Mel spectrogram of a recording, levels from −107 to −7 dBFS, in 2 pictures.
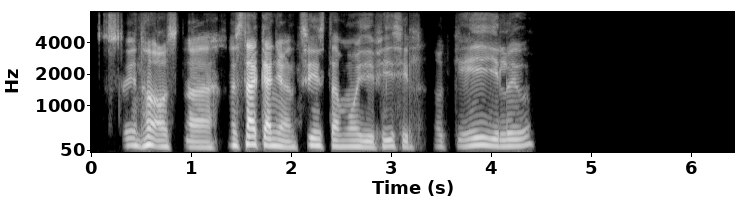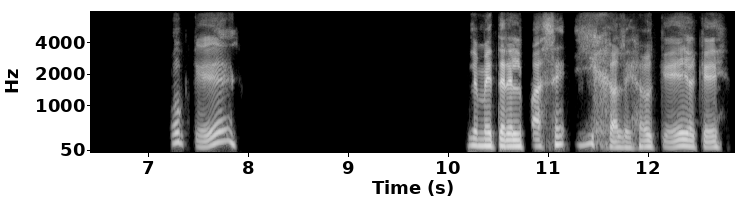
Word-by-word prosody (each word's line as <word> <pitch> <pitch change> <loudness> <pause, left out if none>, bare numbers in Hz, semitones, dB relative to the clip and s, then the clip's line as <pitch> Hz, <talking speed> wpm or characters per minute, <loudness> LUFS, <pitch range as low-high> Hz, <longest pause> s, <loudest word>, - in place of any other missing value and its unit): Sí, 150 +1 -4
no 145 -2 +4
está 115 -2 -1
está 170 +4 +8
cañón. 145 -8 +4
Sí, 155 +7 +1
está 140 -2 0
muy 130 0 -2
difícil. 120 +1 -4 0.2
Okey, 135 +4 -3
¿y - - 0
luego? 140 +5 -3 2.8
Okey. 195 - -5 2.4
Le 150 -1 -2
meteré 140 -1 +3
el 135 0 +3
pase. 170 +5 -4
Híjale. 150 - -5
Okey, 125 +2 -2
okey. 115 -2 -3
135 Hz, 95 wpm, -26 LUFS, 120-150 Hz, 2.8 s, está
